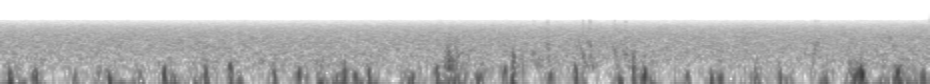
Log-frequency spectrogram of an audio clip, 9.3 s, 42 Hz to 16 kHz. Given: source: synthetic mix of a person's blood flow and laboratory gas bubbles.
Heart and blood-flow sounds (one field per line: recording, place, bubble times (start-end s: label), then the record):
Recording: Doppler ultrasound of blood flow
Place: precordium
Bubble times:
5.30-5.58 s: bubbles
5.76-6.00 s: bubbles
6.12-6.35 s: bubbles
8.11-8.23 s: bubbles
8.46-8.54 s: bubbles
8.88-9.02 s: bubbles
From the record:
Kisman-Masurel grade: 121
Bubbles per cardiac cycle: 1 to 2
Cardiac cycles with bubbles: 10 to 50%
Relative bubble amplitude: barely perceptible (0.100 to 0.250)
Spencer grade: 2 (many but less than half of the cardiac periods contain bubble signals, singularly or in groups)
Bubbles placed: anywhere in the cardiac cycle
